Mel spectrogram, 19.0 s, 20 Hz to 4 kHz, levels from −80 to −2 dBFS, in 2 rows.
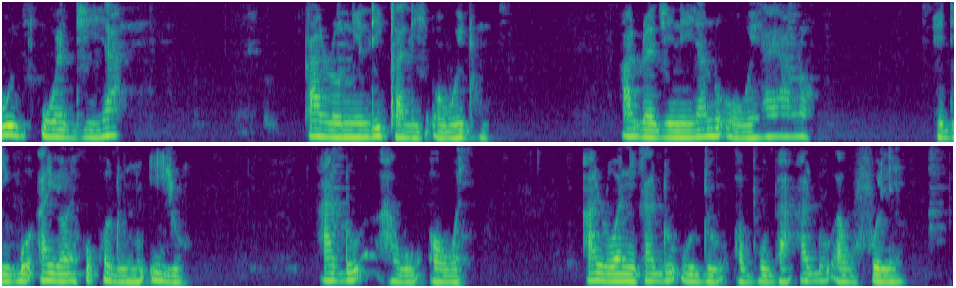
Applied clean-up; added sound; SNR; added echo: none; none; none; none.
